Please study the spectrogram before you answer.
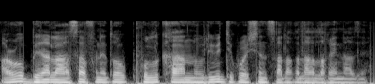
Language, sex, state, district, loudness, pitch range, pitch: Nagamese, male, Nagaland, Kohima, -15 LUFS, 95-110 Hz, 105 Hz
